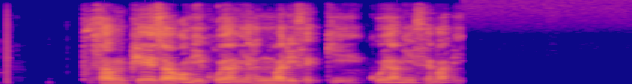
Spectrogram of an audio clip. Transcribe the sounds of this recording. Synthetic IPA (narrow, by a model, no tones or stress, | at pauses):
pusʰaŋpʰie̞d͡ʑaʔʌmikojaŋiɦanmaɾisʰe̞k͈̚ḭkojaŋisʰe̞maɾḭ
